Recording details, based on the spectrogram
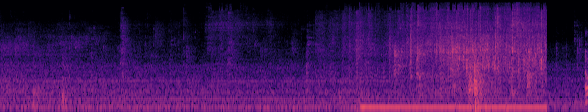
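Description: A Christmas turkey sizzling and spitting in hot butter, a steady fry hiss that swells louder halfway through with crackling pops, then cuts off abruptly near the end.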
